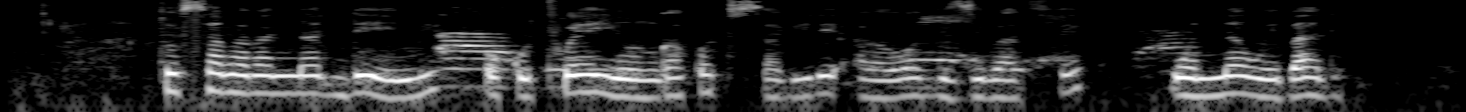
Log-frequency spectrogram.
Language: Ganda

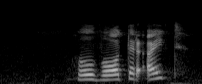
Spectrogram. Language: Afrikaans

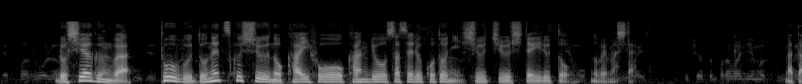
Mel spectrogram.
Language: Japanese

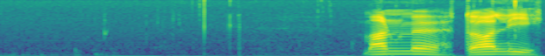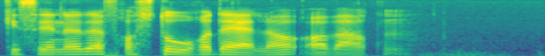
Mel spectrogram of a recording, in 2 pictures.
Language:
Norwegian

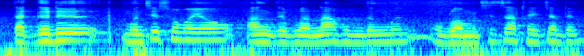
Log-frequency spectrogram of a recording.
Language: Bodo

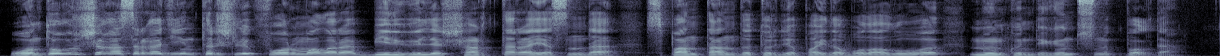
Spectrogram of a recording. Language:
Kazakh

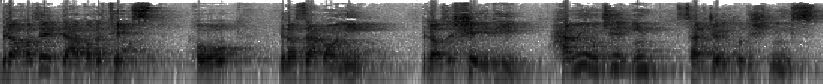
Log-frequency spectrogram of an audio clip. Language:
Persian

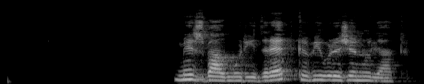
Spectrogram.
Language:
Catalan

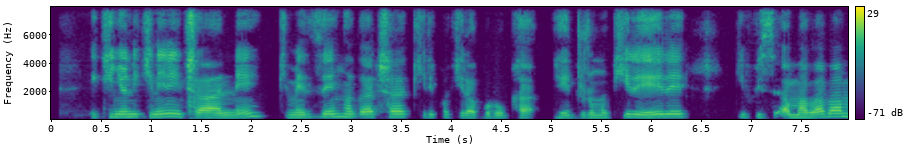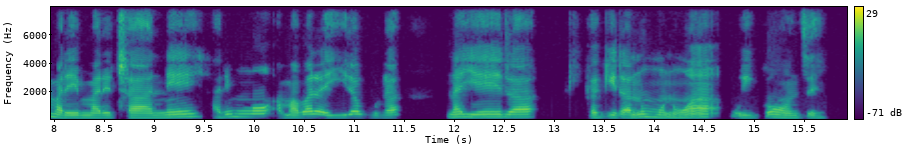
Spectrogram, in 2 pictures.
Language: Rundi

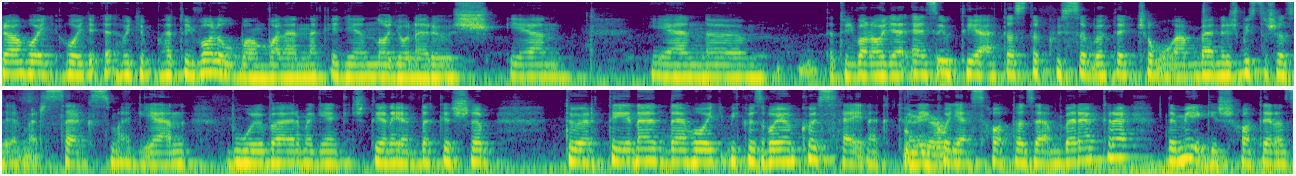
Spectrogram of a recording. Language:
Hungarian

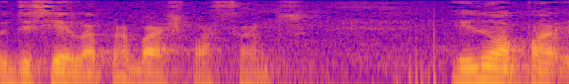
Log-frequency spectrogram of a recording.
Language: Portuguese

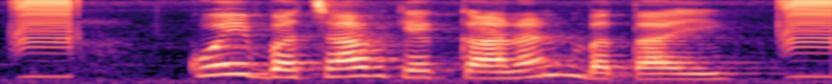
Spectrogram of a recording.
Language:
Bhojpuri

